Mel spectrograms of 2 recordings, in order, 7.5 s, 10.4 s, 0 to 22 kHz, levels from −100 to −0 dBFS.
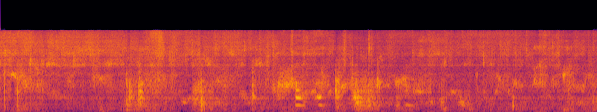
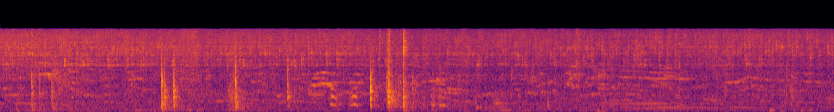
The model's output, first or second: first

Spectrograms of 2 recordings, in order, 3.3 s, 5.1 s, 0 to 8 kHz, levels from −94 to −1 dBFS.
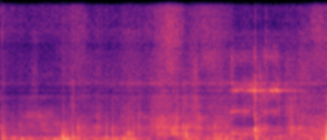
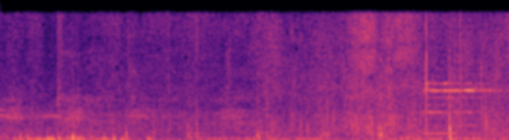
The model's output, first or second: first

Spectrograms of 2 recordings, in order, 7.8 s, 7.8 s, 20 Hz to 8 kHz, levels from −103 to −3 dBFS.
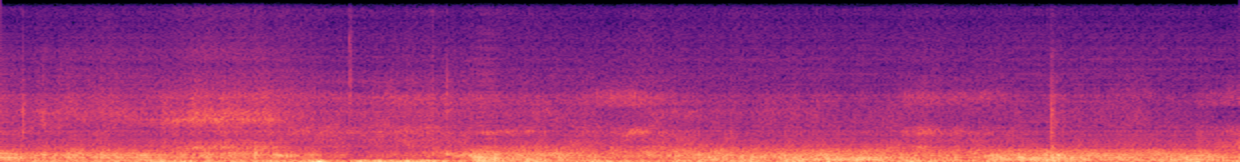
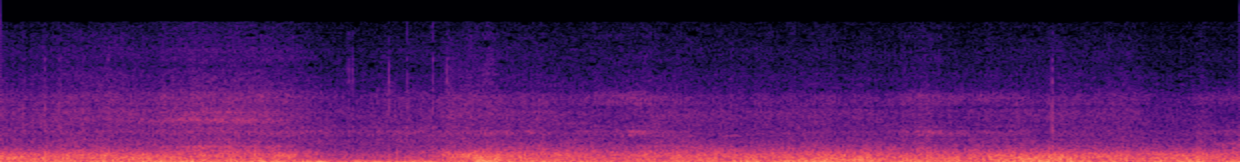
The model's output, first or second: first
